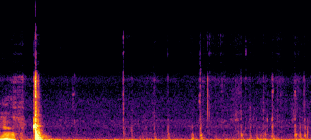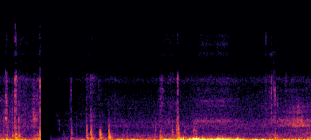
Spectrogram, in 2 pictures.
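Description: Faint, scattered clicks and small scrapes from tightening the clamp on the air-intake hose. Midway there is a sudden cut, after which a low rumble on the microphone takes over.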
